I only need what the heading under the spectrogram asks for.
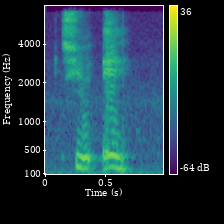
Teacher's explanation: Look at the pronunciation of es. I do not say s. I say e. Tu es. est is not est, but e.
